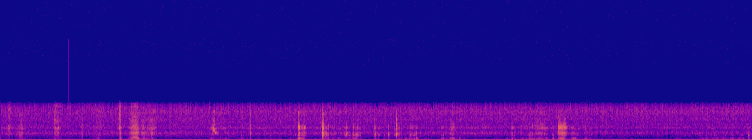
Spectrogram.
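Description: Muffled rush of white-water river around a bodyboard, with scattered knocks and splashes as it tumbles through the rapids, the sharpest about three seconds in and again near the end.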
